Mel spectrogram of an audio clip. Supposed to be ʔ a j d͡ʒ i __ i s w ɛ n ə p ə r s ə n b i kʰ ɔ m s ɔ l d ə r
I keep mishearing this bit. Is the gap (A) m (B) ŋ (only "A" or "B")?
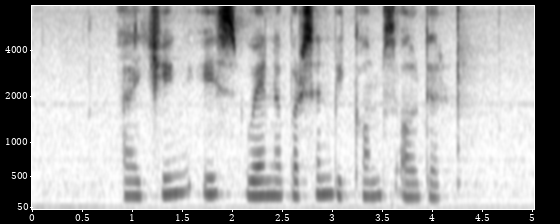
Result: B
